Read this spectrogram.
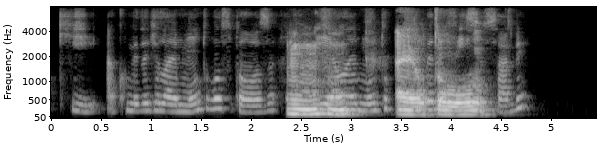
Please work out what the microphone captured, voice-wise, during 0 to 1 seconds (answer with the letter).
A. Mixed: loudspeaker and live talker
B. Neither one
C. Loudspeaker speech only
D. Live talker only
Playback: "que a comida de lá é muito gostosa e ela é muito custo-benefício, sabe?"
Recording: C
